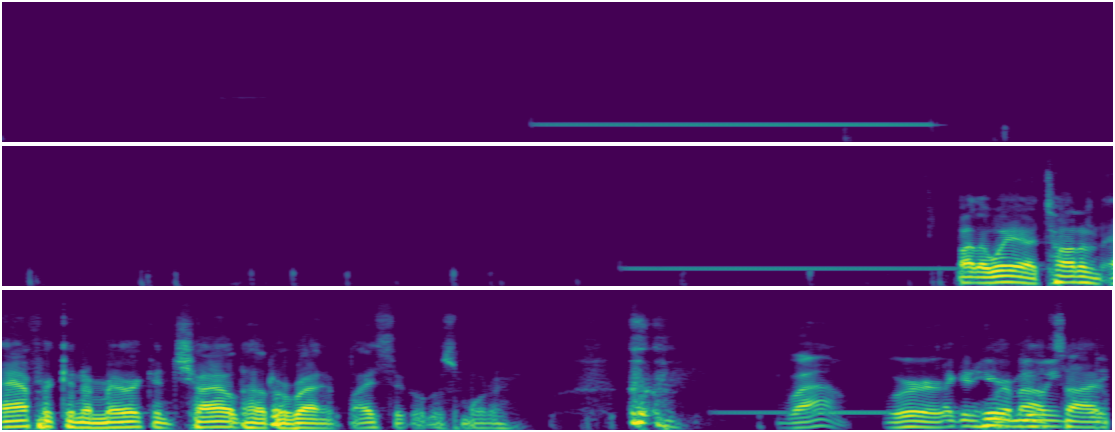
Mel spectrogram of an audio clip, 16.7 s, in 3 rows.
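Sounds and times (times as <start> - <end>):
telephone tone while a call is placed: 2.7 - 4.8, 8.7 - 10.4, 14.7 - 16.6
speech: 10.4 - 16.6.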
